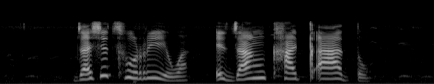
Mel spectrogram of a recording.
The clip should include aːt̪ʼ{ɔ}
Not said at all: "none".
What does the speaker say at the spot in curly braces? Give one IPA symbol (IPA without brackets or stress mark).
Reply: ɔ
